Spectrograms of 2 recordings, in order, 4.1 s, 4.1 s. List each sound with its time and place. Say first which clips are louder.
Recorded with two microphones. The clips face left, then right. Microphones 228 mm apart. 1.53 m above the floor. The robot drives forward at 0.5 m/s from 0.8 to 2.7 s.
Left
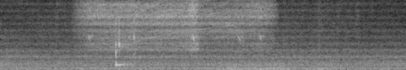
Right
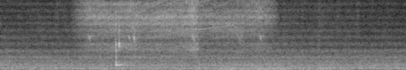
1.1 s dripping: left 2 dB; 10° left (ahead or behind), 0.8 m; by 1.4 s 15° left (ahead or behind), 0.7 m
